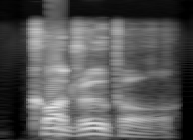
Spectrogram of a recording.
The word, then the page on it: quadruple: British English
